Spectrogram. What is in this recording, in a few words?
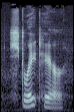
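"straight hair", English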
